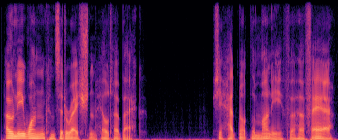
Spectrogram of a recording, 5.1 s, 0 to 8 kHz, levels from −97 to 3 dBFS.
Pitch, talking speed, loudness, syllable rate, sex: 90 Hz, 155 wpm, -19 LUFS, 5.4 syllables/s, male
